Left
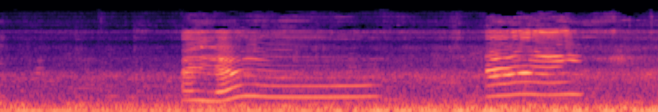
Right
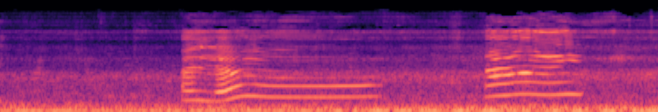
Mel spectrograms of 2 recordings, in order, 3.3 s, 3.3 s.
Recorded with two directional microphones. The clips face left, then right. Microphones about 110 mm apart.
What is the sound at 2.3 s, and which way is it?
Vehicle, 15° right (ahead or behind).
